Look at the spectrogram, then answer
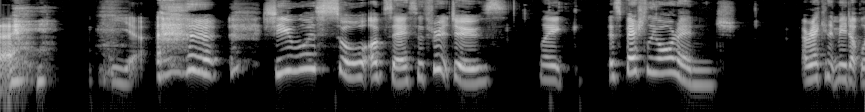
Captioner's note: laugh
